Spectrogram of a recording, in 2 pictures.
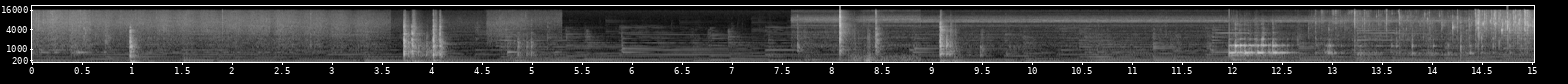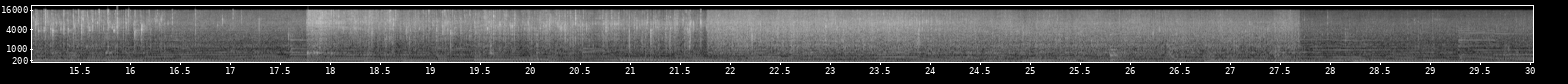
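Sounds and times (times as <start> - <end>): food sizzling in oil: 0.0 - 4.0, 12.0 - 30.0
garlic clattering into wok: 12.0 - 15.4.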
